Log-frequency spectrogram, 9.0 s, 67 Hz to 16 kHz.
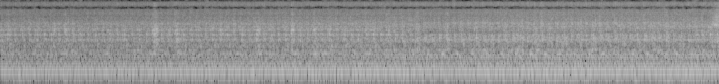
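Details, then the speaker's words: Jaguar XK8 on jack stands, heard from under the car: steady idle with a loose, rapid metallic rattle over the engine drone; owner suspects the transmission, though A/C compressor, power steering pump or idler pulley are also considered. Unconfirmed. "So I'm right under the car now. I think this noise is coming from the transmission. Oh, bollocks."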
